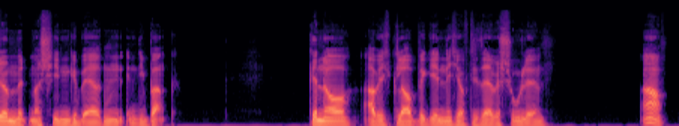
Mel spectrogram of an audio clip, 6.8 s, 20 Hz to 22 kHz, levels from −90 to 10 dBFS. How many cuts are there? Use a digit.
0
